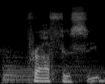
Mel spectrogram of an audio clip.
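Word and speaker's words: PROF3CY: So it's spelled with 3. So it's PROF3 CY. Prophecy.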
